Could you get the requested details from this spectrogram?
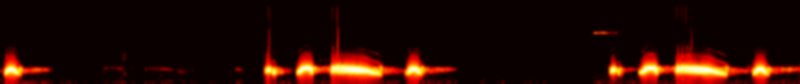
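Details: Repeated luring coos of a spotted dove: a short note, then a rounded coo, then a drawn-out coo that slides down, ending in a crisp short coo; two phrases about four seconds apart in silence.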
